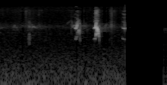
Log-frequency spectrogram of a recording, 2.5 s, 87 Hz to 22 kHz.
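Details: White-browed woodswallows, many birds at a pond in December 2016, give a few faint chips then two louder sharp notes before the sound cuts to silence.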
